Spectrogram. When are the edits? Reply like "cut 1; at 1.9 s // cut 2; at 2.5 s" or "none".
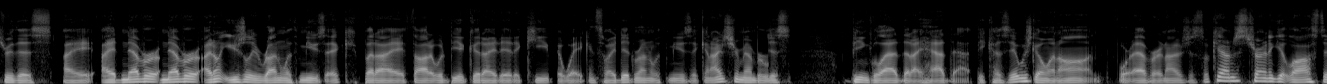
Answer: cut 1; at 1.6 s // cut 2; at 5.6 s // cut 3; at 7.7 s // cut 4; at 8.7 s // cut 5; at 10.3 s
